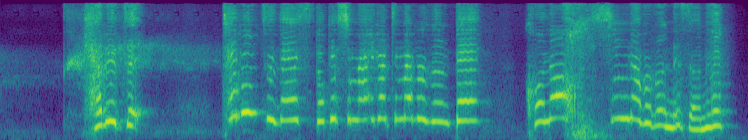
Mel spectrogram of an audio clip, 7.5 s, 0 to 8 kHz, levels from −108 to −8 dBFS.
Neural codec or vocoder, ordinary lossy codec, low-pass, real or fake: codec, 16 kHz, 1.1 kbps, Voila-Tokenizer; none; none; fake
